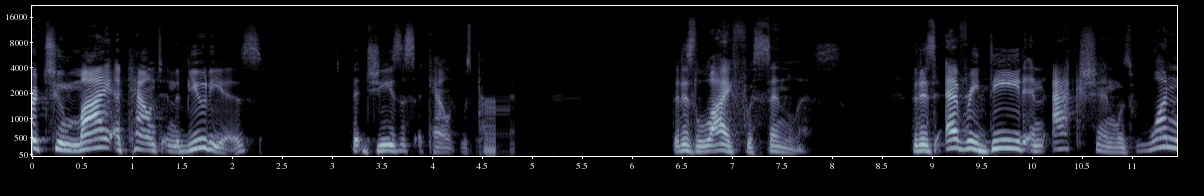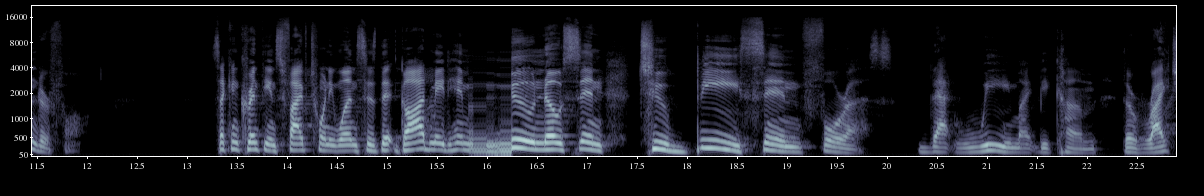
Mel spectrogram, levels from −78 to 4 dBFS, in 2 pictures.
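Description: From 4.54 to 6.17 s, then 15.83 to 16.24 s, the speech becomes robotic sound from repeated short buffers: a rigid metallic buzz at 66.7 Hz, likely from 15 ms chunks looping while new audio arrives too seldom. The first stretch is entirely replaced and the second mostly. Unlike plain dropouts, the sound never goes silent.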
